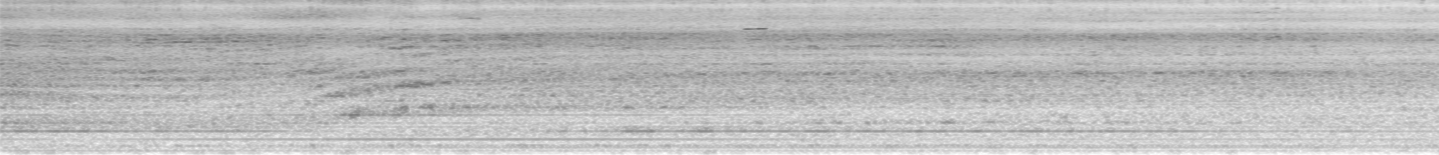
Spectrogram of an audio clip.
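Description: Diesel engines of heavy road-building machines running steadily, chiefly a Caterpillar single-drum roller close by, with a steady engine hum that fades slightly near the end. A short rising whine comes about two to three seconds in.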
